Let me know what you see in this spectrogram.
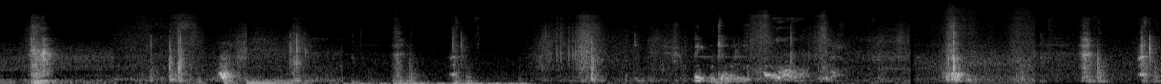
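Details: Chiropractic neck and back adjustments by a chiropractor, compilation: several sharp cracking pops among thuds and handling noise in a small room, from joint cavitation during spinal manipulation.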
